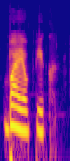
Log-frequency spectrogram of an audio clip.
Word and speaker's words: байопик: Ну, скажи правильное ударение. – «Байопик». – «Байопик», «Байопик», извините, «Байопик», да, «Байопик». Виолетта, телефон пришлите.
